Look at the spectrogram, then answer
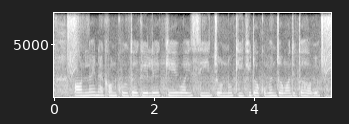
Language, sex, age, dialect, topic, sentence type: Bengali, female, 25-30, Standard Colloquial, banking, question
